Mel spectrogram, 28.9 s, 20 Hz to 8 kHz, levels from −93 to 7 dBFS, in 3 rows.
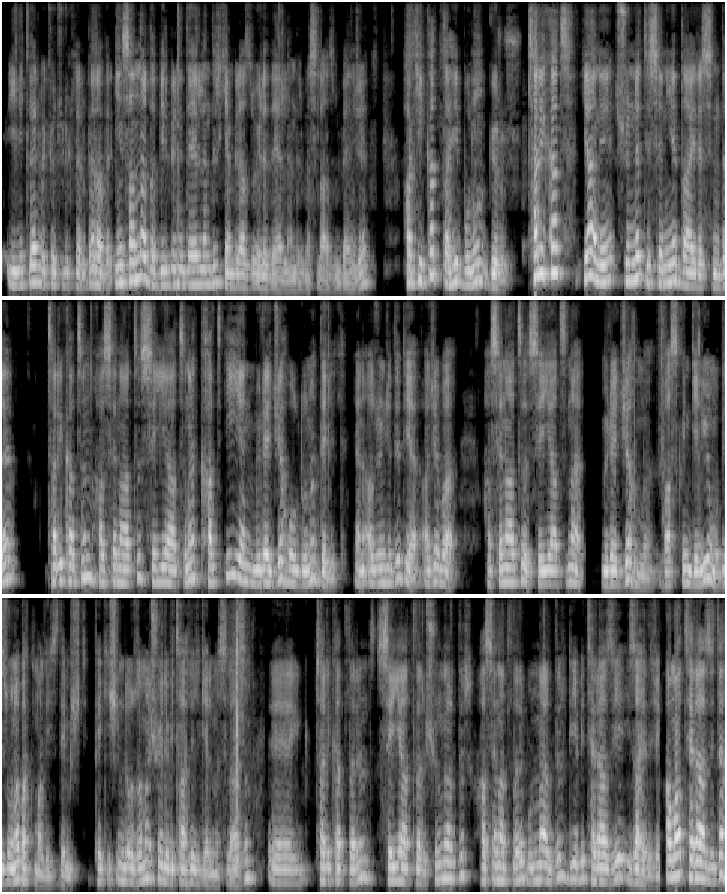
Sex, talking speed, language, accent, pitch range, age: male, 145 wpm, Turkish, native, 135-180 Hz, 50-69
